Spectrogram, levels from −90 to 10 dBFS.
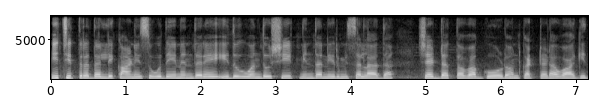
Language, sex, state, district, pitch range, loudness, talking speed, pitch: Kannada, female, Karnataka, Bangalore, 195-220 Hz, -15 LUFS, 100 wpm, 210 Hz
